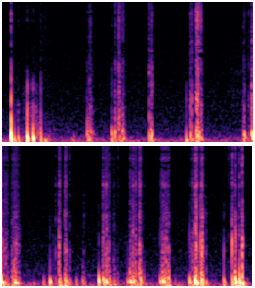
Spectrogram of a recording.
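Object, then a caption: Dried gourd shell half scraped with a wooden toothpick. A wooden toothpick scratches the rough, fibrous inside of a small hollow dried gourd shell half held in the hand. A quick, irregular series of short, dry scratching strokes sounds, mostly low and hollow with a faint bright rasp on each stroke. Each one stops at once with no ring.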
